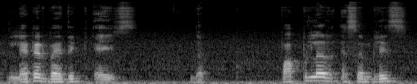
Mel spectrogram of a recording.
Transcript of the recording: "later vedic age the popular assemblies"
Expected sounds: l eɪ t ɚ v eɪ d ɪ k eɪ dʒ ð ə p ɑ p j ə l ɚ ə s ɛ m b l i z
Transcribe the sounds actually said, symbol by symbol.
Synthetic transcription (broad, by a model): l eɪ t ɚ b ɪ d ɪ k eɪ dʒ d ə p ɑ p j l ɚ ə s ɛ m b l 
